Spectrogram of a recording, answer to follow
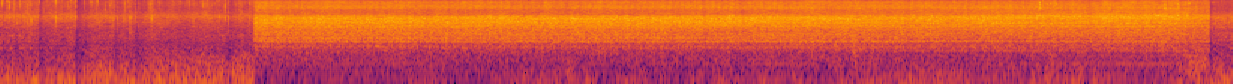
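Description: Wind rumbles unevenly on the microphone beside the burning brush. About two seconds in it cuts sharply to a fire engine running steadily, a constant hiss with a faint hum.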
